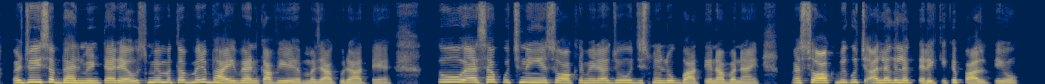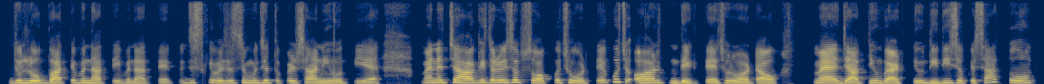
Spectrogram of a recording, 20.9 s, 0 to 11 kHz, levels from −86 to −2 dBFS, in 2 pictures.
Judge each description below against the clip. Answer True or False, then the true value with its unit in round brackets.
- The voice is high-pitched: True (245 Hz)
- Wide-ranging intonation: False (3.1 semitones)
